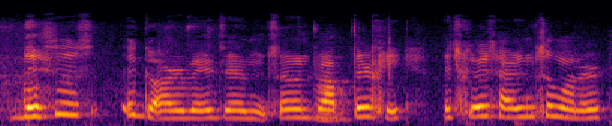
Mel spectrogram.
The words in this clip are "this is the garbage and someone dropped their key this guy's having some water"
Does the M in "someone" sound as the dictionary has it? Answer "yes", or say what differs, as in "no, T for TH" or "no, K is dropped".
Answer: no, M is dropped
